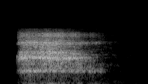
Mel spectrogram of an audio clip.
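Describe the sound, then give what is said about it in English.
A person takes one deep, sharp breath in. It is a single loud, breathy rush of air lasting about a second and heard alone, with no talking. “the second thing that they do is they take a deep breath. They go,”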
